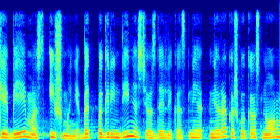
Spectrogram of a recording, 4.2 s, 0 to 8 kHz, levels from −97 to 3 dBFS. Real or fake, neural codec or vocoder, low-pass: fake; codec, 16 kHz, 0.9 kbps, LongCat-Audio-Codec; 7.2 kHz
